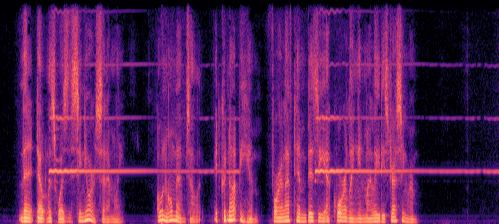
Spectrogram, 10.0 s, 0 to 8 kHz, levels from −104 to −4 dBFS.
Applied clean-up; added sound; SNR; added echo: none; Wind instrument, woodwind instrument; 13 dB; none.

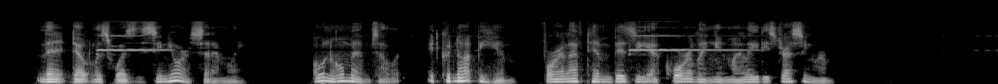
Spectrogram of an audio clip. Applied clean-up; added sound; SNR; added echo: classical method Wiener filter.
